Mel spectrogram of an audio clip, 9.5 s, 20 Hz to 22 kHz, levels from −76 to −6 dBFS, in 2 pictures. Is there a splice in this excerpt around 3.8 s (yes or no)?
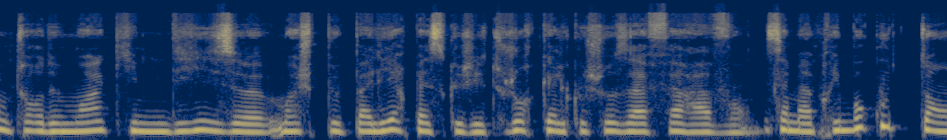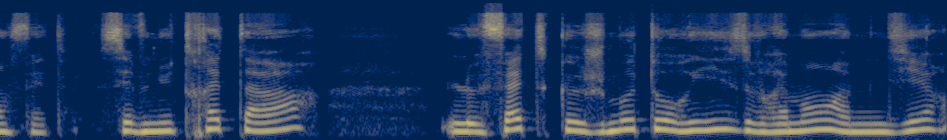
yes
